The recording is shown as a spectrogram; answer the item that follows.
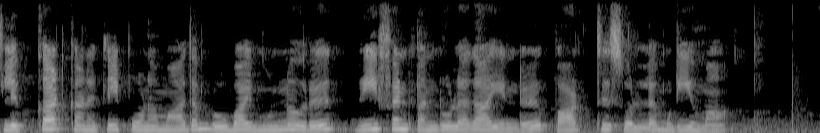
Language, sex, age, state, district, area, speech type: Tamil, female, 30-45, Tamil Nadu, Cuddalore, rural, read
